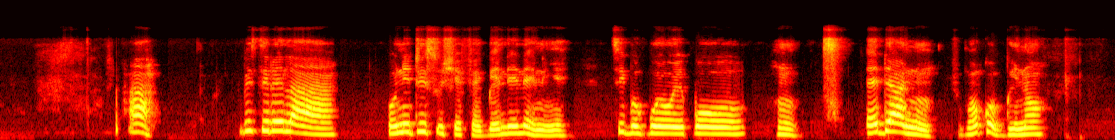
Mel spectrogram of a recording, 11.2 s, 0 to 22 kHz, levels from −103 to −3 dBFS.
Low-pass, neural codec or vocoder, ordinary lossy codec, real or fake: 7.2 kHz; none; Opus, 24 kbps; real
